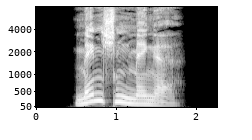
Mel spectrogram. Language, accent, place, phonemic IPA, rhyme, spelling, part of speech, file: German, Germany, Berlin, /ˈmɛnʃn̩ˌmɛŋə/, -ɛŋə, Menschenmenge, noun, De-Menschenmenge.ogg
- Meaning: crowd, throng (of people)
